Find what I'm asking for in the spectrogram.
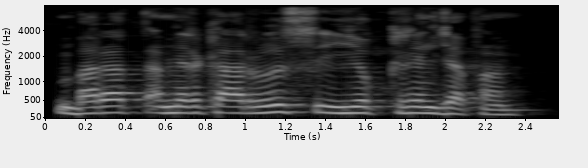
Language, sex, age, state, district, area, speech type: Maithili, male, 60+, Bihar, Purnia, rural, spontaneous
